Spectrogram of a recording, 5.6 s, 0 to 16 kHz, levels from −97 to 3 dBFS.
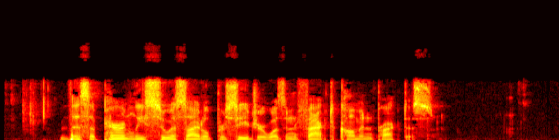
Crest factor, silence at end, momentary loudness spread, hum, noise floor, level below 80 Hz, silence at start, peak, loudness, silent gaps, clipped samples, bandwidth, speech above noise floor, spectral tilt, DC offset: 24 dB; 1.25 s; 11 LU; none; -76 dBFS; -40 dBFS; 0.3 s; 0 dBFS; -21 LUFS; none; under 0.1%; 10.5 kHz; 54 dB; -2.5 dB/octave; under 0.1%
